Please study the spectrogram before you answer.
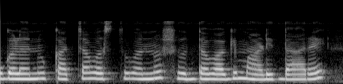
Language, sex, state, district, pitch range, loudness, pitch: Kannada, female, Karnataka, Bidar, 245-265 Hz, -14 LUFS, 255 Hz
